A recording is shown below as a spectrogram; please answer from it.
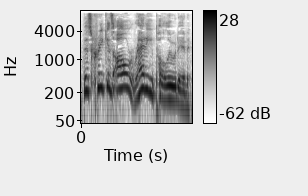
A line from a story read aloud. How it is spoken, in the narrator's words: Andy exclaimed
